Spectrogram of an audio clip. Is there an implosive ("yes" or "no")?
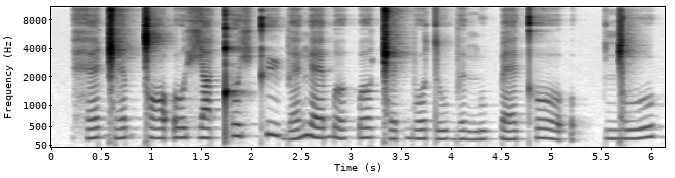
yes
